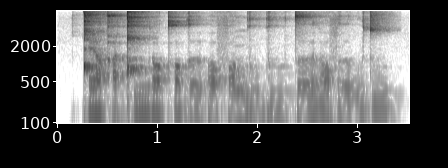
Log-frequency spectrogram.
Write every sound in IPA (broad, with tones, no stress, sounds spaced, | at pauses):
ǃ ɛː˦ qʼ ɛ˧ ǃʼ uː˦ ɾ ɔ˦ kʰ ɔ˦ ɡ ɤː˧ ʔ ɔ˦˨ f ɔ˦˨ ŋ ɡ uː˦ ɡ uː˧ t̪ ɤː˦˨ l ɔ˦˨ f ɤː˨ w u˧ t u˧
